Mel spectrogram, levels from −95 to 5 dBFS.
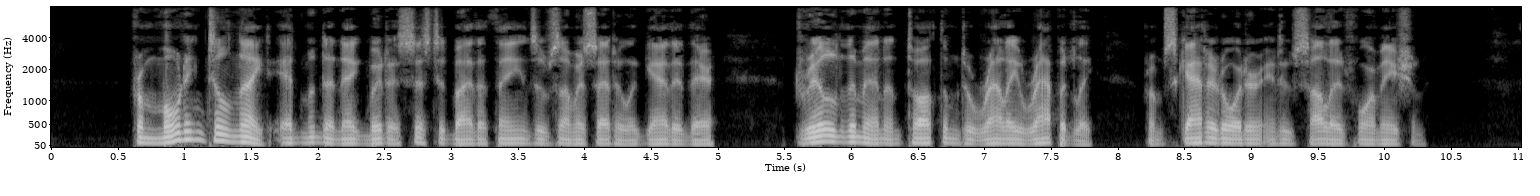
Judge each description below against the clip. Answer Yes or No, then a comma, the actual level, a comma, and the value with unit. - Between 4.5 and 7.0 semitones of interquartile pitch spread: No, average, 3.2 semitones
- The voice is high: No, very low, 90 Hz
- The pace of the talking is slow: No, average, 175 wpm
